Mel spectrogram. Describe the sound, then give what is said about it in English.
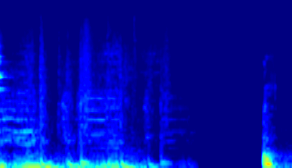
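Several glasses clink together in a toast in quick, overlapping strikes, their bright ringing tones lingering for about two seconds before fading into silence, followed by a brief low bump. “So raise your glass.”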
